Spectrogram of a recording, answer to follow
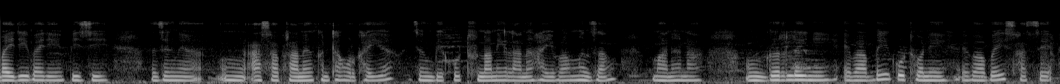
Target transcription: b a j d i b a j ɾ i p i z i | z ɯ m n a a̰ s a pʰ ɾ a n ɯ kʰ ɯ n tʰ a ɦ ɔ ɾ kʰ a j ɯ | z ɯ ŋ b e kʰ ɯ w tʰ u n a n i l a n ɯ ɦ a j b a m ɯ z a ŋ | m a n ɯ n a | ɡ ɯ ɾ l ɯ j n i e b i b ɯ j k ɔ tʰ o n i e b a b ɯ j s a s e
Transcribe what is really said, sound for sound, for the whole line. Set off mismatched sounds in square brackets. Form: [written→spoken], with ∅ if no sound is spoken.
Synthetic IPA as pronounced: b a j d i b a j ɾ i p i z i | z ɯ [m→ŋ] n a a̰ s a pʰ ɾ a n ɯ kʰ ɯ n tʰ a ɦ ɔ ɾ kʰ a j ɯ | z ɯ ŋ b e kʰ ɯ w tʰ u n a n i l a n ɯ ɦ a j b a m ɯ z a ŋ | m a n ɯ n a | ɡ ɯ ɾ l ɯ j n i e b [i→a] b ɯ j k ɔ tʰ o n i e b a b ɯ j s a s e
